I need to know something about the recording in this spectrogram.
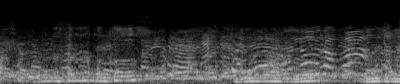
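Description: Only voices: people talking, with a man's voice over the chatter of a gathered crowd.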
